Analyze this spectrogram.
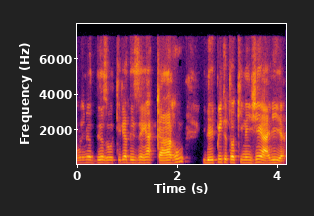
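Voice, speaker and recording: A man with a normal speaking voice and fairly high pitch talks at a fairly quick pace with fairly even intonation. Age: 60s. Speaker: architect. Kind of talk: casual interview.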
